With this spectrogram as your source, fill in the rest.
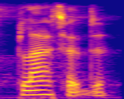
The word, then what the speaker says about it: plait: It was plaited with. كلمة plait تعني ظفيرة. لاحظ النطق plait. Plait رغم أنها تكتب على شكل plate.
